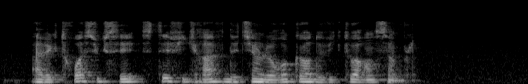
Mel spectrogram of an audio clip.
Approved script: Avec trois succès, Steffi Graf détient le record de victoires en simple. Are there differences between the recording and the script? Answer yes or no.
no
